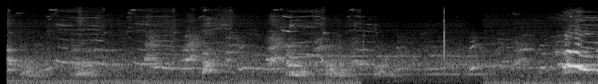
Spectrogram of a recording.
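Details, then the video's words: Two-year-old male Beagle/Pug mix in a kennel, crying because he wants out: a run of high, wavering whines that slide up and down, several overlapping, ending in a louder rising whimper. "Beagle/Pug mix wants out..!!! (Just listen to his cries)"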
